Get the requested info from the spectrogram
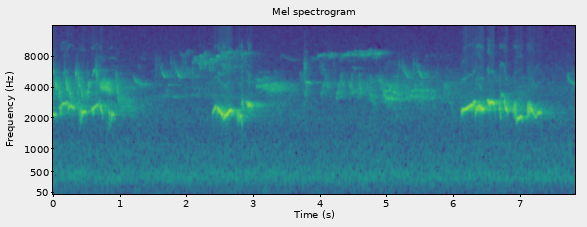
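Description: European Goldfinch: bright, tinkling twitters and liquid chirps in quick bursts, with a louder run near the middle and another toward the end.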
